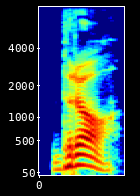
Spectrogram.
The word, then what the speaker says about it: bra: And now for the long pronunciation with the Swedish word for good. Bra.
